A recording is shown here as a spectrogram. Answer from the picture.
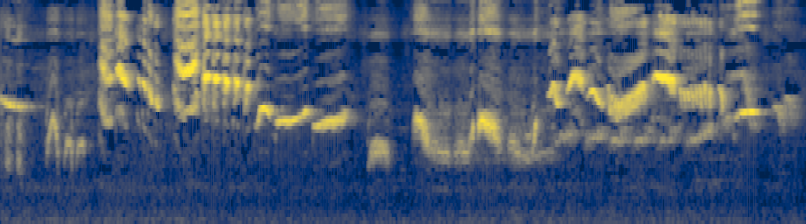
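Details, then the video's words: Nightingale in full song: sharp clicks and high rattles, then rich fluty gurgling phrases that dip and rise, ending in looping warbled whistles, over a low steady background hum. "Singing nightingale. amazing bird song"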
